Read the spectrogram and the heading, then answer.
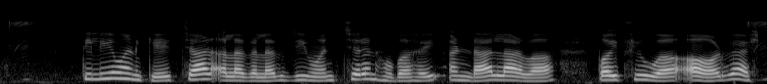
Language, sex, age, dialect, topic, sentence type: Magahi, female, 31-35, Western, agriculture, statement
